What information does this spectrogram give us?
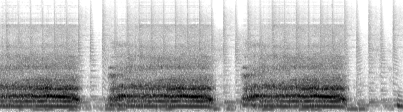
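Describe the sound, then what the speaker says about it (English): A bear roars in three long, loud, growling bursts, each a couple of seconds long and separated by short pauses, close and alone. "This is a bear."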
